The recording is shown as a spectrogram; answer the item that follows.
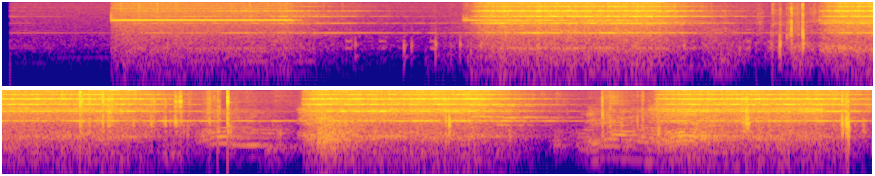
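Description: Ceiling smoke detector sounding in about five long, high-pitched beeps of roughly a second each, with short gaps between them. It was set off by cooking, with no actual fire.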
